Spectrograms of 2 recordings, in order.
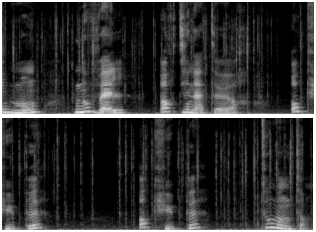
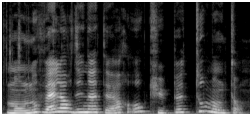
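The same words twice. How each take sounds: First: Slowly, each word apart with long pauses; slow dictation. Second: Said in the usual way. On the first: Shown as a demonstration. Teacher slowly dictating the new sentence, pausing between words. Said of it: "slow dictation of the sentence". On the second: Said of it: "sentence repeated at normal pace".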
